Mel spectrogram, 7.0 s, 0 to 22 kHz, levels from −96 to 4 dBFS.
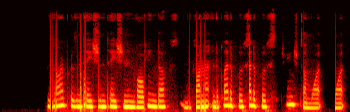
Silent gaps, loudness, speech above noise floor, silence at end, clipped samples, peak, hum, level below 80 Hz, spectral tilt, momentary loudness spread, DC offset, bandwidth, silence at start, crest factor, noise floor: none; -24 LUFS; 64 dB; 0.15 s; under 0.1%; -12 dBFS; none; -54 dBFS; -9 dB/octave; 14 LU; under 0.1%; 13 kHz; 0.95 s; 12 dB; -88 dBFS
